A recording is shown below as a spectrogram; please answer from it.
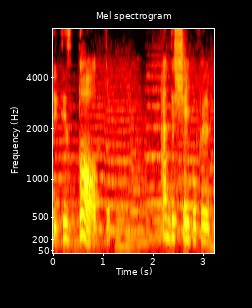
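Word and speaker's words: ضاد: Now, we have a similar letter to sod, which is dod. Also a heavy D, so it is not dad, it is dod.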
